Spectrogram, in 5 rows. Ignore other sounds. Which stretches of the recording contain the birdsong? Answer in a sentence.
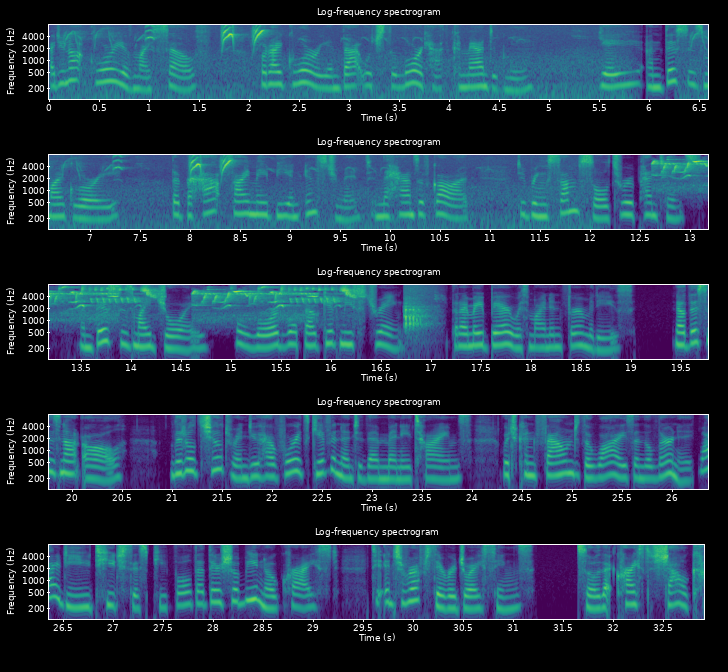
You can hear the birdsong from 0.0 to 17.1 s.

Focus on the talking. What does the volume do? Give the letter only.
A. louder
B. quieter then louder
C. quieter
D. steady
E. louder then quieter
D.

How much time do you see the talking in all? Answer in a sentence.
You can hear the talking for 32 seconds altogether.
